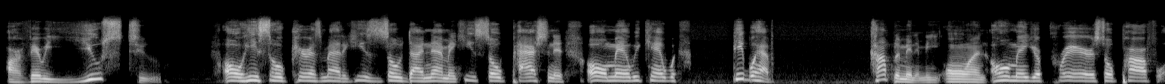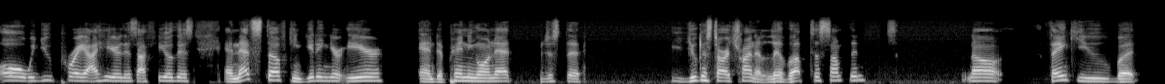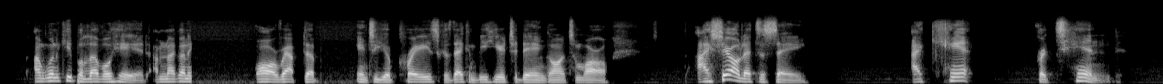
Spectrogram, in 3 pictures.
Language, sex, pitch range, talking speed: English, male, 110-160 Hz, 175 wpm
